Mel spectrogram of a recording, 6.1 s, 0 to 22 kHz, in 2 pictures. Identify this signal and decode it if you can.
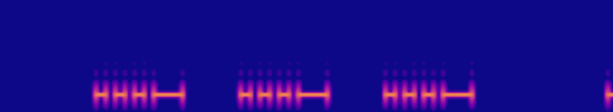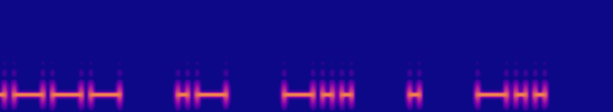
Morse code, heard as a keyed tone, about 25 wpm, spaced as for 18 wpm, 630 Hz. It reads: VVV JADED
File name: pangram-fs-18-cs-25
